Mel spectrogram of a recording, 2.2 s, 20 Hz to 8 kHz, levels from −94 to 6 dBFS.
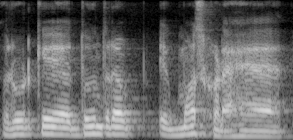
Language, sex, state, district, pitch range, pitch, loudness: Hindi, male, Jharkhand, Garhwa, 120-155 Hz, 145 Hz, -15 LUFS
